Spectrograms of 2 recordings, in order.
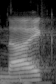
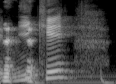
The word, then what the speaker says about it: Nike: So the Greeks say Nike. It's Nike. Nike, yeah, I know it as Nike. At least everyone in Germany says Nike. We do a lot of English pronouncing wrong, but I feel good at this one.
